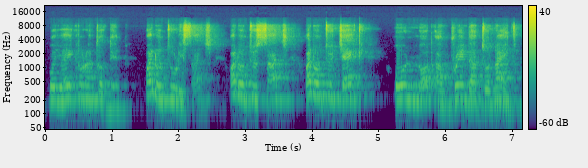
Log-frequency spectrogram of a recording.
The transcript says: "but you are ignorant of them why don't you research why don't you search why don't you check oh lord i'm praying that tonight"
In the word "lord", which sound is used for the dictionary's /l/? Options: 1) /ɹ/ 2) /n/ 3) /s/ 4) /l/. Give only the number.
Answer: 2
